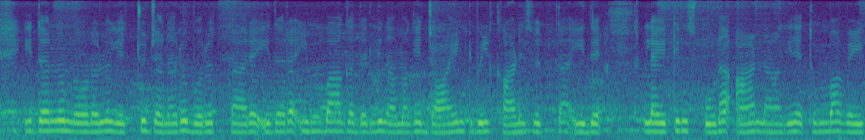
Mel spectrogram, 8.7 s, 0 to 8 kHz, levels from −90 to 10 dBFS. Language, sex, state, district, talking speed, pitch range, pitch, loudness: Kannada, female, Karnataka, Dakshina Kannada, 120 wpm, 180-205 Hz, 190 Hz, -20 LUFS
